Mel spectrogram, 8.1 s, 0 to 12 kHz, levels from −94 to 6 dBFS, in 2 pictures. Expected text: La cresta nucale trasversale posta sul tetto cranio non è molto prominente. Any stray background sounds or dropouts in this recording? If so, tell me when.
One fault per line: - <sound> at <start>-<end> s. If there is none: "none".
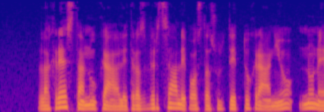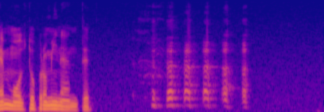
- laugh at 5.7-7.3 s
